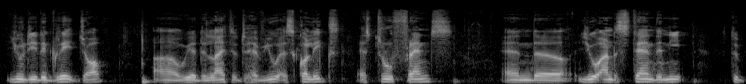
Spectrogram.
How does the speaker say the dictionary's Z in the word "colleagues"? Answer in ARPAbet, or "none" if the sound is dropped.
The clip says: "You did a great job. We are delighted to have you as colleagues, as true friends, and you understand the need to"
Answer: S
